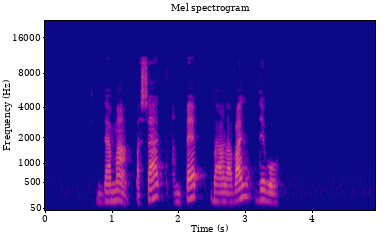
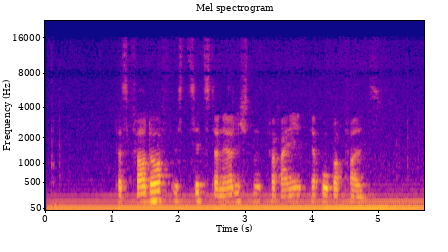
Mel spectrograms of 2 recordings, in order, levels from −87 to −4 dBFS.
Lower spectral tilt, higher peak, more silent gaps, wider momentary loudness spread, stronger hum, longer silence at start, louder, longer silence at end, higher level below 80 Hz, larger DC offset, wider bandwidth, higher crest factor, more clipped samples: second, -2.5 dB/octave vs -7 dB/octave; second, -18 dBFS vs -2 dBFS; neither; second, 8 LU vs 18 LU; neither; first, 0.8 s vs 0.05 s; second, -40 LUFS vs -20 LUFS; first, 1.45 s vs 0 s; second, under -90 dBFS vs -24 dBFS; neither; second, 11.5 kHz vs 16 kHz; first, 24 dB vs 18 dB; neither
